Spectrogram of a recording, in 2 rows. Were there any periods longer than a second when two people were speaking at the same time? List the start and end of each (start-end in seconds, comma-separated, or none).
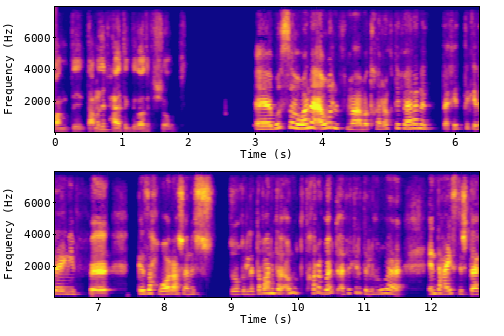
none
